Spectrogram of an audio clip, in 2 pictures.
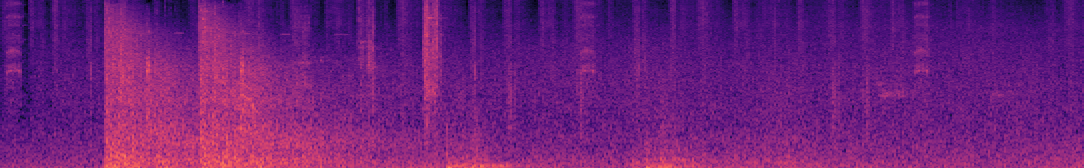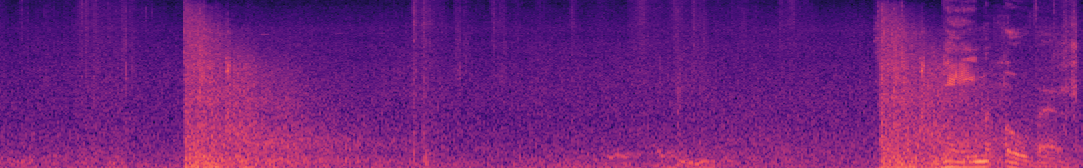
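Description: A sniper rifle fires loud booming shots that echo away.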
